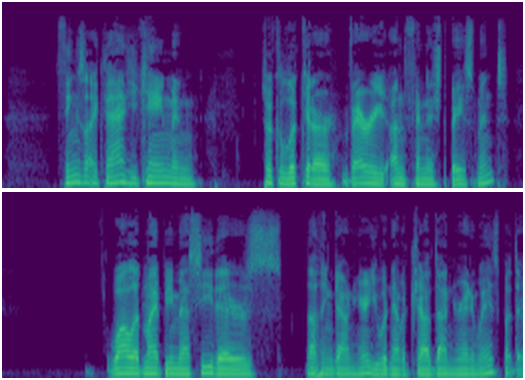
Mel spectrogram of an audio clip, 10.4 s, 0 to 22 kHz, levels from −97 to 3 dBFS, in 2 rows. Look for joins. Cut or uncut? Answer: uncut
